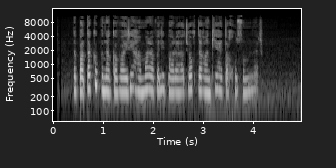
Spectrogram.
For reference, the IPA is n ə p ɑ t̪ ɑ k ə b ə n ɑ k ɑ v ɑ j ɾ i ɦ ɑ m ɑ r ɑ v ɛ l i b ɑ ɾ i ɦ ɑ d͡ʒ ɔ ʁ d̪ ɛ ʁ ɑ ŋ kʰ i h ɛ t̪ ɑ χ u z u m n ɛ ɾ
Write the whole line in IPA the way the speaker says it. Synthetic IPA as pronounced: n ə p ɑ t̪ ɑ k ə b ə n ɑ k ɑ v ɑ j ɾ i ɦ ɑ m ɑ ɾ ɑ v ɛ l i b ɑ ɾ ɛ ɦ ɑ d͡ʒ ɔ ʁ t̪ ɛ ʁ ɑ ŋ kʰ i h ɛ t̪ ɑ χ u z u m n ɛ ɾ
